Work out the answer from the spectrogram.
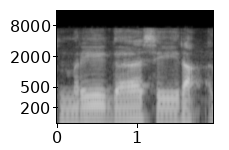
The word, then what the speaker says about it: Mrigashira: Its pronunciation when you talk about it is Mrigashira. That is how you have to pronounce it.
